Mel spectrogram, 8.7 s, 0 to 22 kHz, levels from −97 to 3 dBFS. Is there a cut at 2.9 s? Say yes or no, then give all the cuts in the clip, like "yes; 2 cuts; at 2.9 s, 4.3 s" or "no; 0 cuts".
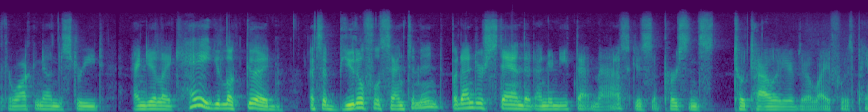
no; 1 cut; at 1.1 s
